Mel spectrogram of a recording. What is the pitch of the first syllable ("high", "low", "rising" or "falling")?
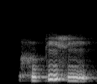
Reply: low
